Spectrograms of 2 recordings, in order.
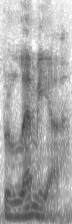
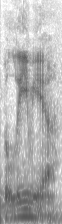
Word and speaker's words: bulimia: and I heard a linguist recently saying it's pronounced bulimia which is interesting because you do hear so many people saying bulimia Valerie says I'm so excited because things that's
